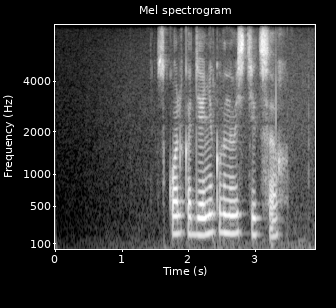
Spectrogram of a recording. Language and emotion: Russian, neutral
